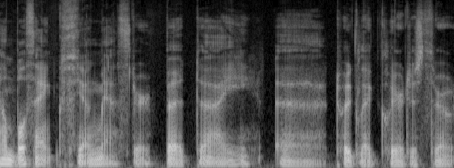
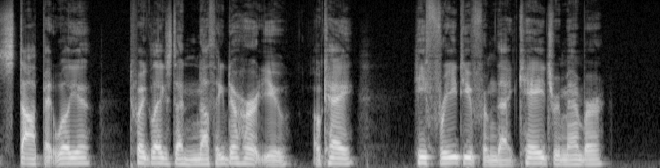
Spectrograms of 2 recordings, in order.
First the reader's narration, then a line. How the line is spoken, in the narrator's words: snapped Ben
